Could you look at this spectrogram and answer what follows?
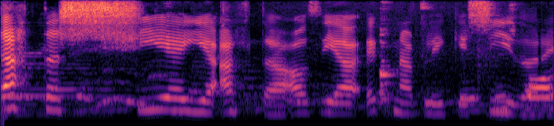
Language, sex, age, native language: Icelandic, male, 11, Icelandic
